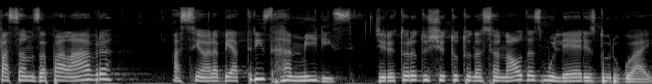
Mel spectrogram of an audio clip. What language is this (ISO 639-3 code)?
por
